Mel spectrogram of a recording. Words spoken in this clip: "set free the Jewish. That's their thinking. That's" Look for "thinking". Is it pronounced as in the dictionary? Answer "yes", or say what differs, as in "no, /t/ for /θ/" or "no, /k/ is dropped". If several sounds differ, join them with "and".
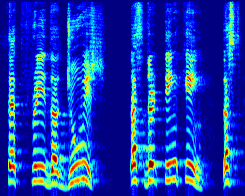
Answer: no, /t/ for /θ/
